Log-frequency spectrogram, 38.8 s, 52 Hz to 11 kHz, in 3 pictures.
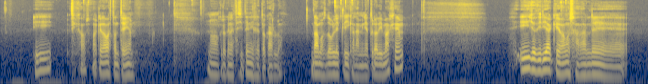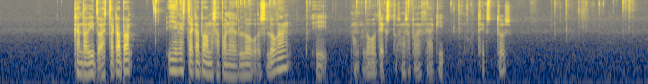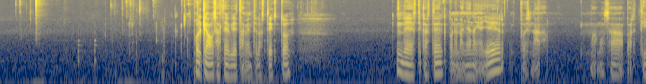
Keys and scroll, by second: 2.0 space, 19.3 -, 20.1 BackSpace, 20.7 BackSpace, 22.1 shift+t, 24.3-26.4 typing, 26.7 Return, 28.3 z, 28.8 space, 30.1 v, 32.3 super+Tab, 36.1 super+Tab.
